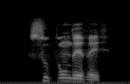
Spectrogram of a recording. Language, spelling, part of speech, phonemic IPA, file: French, pondérer, verb, /pɔ̃.de.ʁe/, LL-Q150 (fra)-pondérer.wav
- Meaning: to weight (applying a weighting to)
